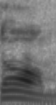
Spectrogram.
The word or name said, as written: dom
